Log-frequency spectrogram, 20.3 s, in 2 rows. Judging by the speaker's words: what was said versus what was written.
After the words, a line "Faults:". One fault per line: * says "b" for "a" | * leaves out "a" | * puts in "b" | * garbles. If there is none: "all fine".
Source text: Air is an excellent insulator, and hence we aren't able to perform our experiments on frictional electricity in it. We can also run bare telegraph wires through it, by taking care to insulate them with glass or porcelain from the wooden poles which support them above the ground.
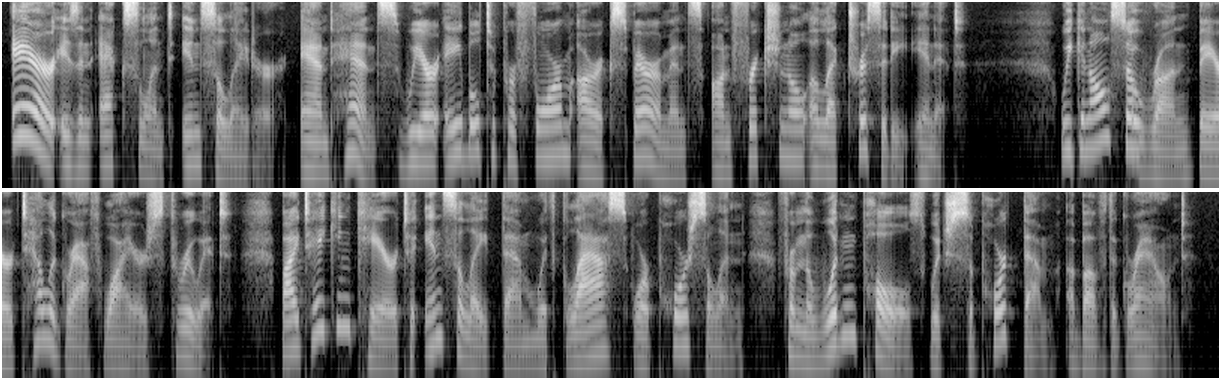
Air is an excellent insulator, and hence we are able to perform our experiments on frictional electricity in it. We can also run bare telegraph wires through it, by taking care to insulate them with glass or porcelain from the wooden poles which support them above the ground.
Faults:
* says "are" for "aren't"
